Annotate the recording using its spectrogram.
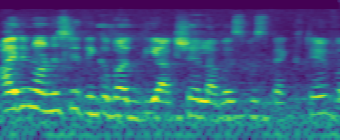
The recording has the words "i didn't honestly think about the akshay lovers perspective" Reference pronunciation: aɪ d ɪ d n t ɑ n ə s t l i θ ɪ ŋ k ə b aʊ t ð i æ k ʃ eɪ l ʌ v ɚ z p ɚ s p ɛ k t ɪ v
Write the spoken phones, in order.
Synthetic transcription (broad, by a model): aɪ d ɪ d n t ɑ n ə s t l i t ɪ ŋ k ə b aʊ t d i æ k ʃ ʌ l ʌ v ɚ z p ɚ s p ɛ k t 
